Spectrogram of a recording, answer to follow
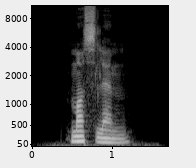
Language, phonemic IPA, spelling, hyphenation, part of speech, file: German, /ˈmɔslɛm/, Moslem, Mos‧lem, noun, De-Moslem.ogg
- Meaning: alternative form of Muslim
